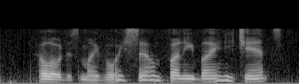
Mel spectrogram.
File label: voice sound funny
